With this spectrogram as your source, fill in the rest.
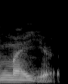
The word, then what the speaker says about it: major: I need to take 2 biology classes next semester for my major. Excellent. Remember pronunciation, guys. Major. Major. Major.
